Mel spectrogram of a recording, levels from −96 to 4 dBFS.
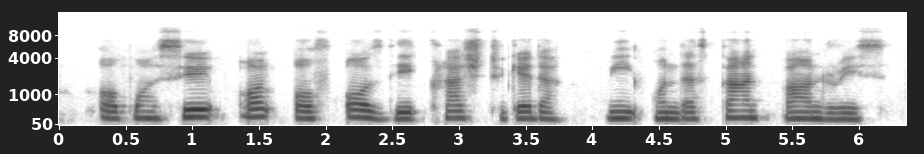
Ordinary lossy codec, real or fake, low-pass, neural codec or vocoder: Opus, 32 kbps; fake; 7.2 kHz; codec, 16 kHz, 4 kbps, X-Codec, HuBERT features, trained on LibriSpeech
